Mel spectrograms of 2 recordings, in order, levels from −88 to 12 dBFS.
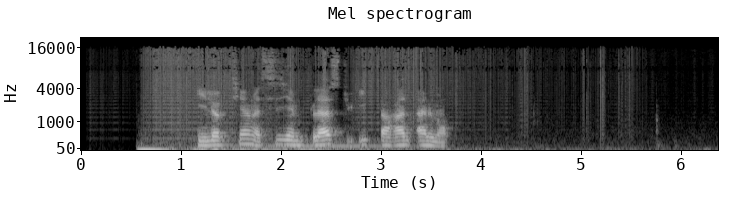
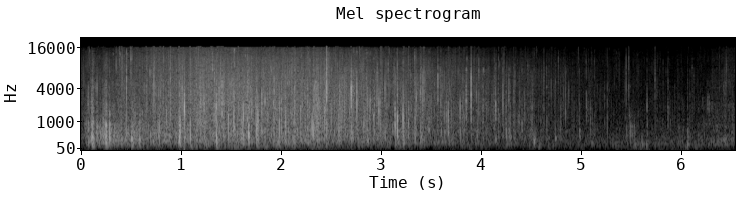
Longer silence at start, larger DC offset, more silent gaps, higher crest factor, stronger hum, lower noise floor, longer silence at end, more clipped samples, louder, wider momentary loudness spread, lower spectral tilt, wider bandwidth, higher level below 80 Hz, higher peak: first, 0.55 s vs 0 s; neither; neither; second, 22 dB vs 30 dB; neither; about the same, -59 dBFS vs -56 dBFS; first, 1.9 s vs 0 s; neither; first, -20 LUFS vs -27 LUFS; about the same, 17 LU vs 16 LU; first, -4.5 dB/octave vs -0.5 dB/octave; about the same, 17 kHz vs 17 kHz; first, -46 dBFS vs -70 dBFS; about the same, 0 dBFS vs 0 dBFS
